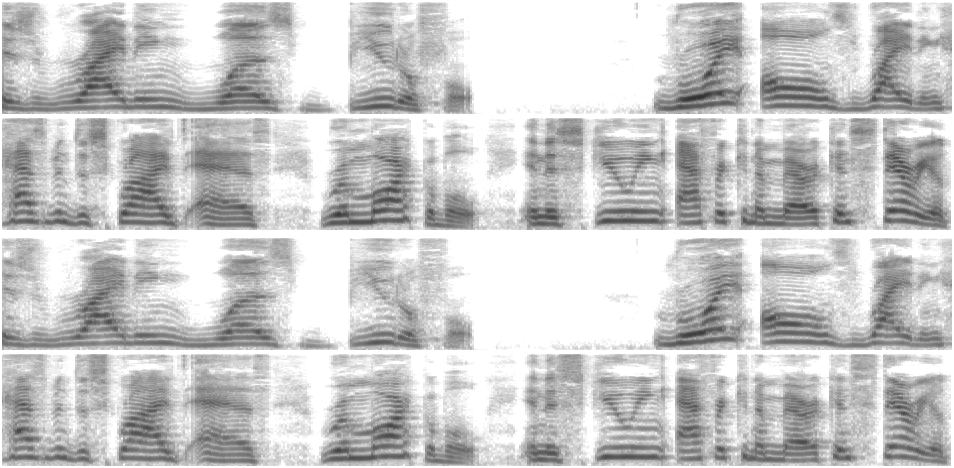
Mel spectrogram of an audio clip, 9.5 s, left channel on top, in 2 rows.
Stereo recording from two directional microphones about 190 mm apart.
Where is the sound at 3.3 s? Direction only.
15° left (ahead or behind).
